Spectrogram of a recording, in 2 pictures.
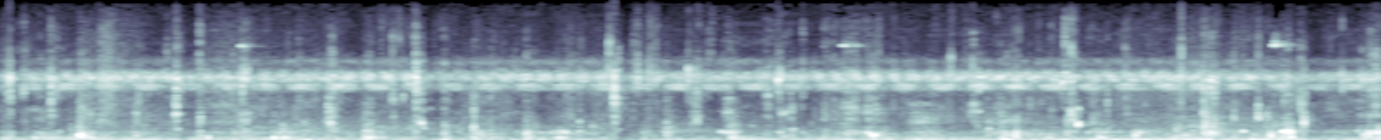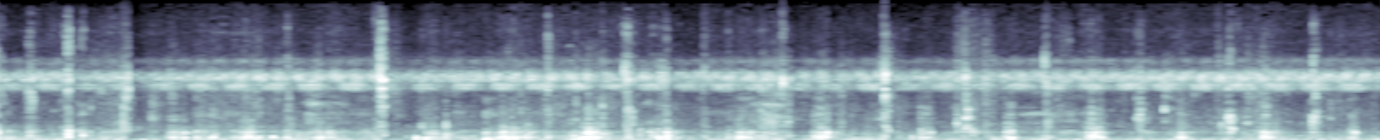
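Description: Mukbang-style eating sounds: people chewing and smacking their lips on fried chicken and rice eaten by hand, a steady stream of short wet clicks and smacks, over a steady high hiss.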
